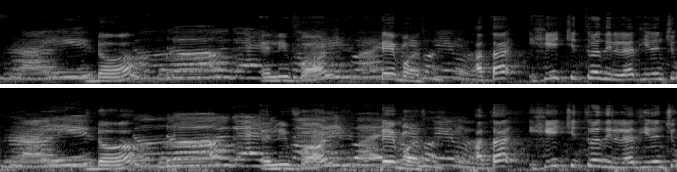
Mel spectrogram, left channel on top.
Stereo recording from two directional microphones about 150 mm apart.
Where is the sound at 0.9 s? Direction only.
25° left (ahead or behind).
